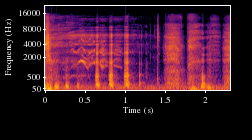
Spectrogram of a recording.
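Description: Laughter: a string of short breathy bursts.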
